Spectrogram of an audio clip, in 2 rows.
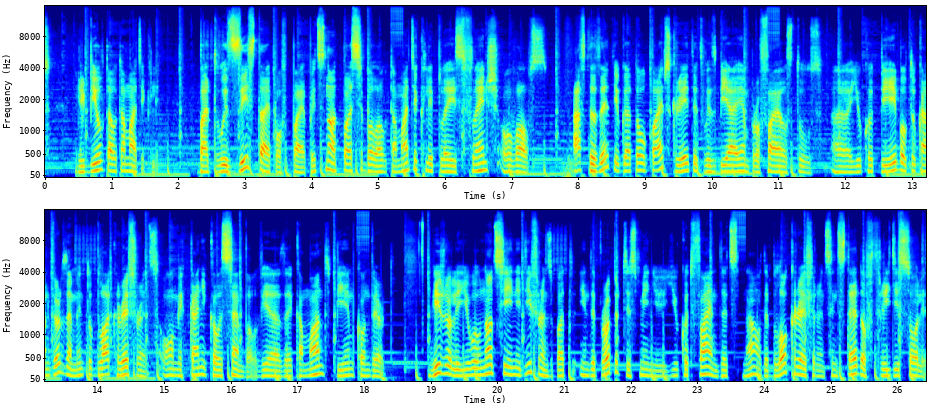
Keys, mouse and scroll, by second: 0.1 click, 0.9 click, 1.5 click, 3.8 click, 7.5 Escape, 8.0 click, 8.0-11.0 typing, 11.0 click, 11.4 click, 11.6 click, 11.9 click, 12.3 click, 12.8 click, 13.0 click, 13.6 click, 14.5 click, 14.8 BackSpace, 18.2 click, 20.0 Return, 21.2 Return, 22.1 Return, 22.5 Return, 24.5 click, 24.8 click, 25.7 click.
